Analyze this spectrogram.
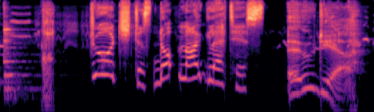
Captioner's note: oinks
